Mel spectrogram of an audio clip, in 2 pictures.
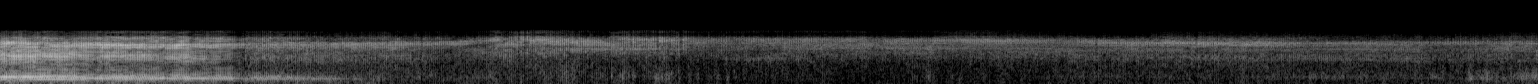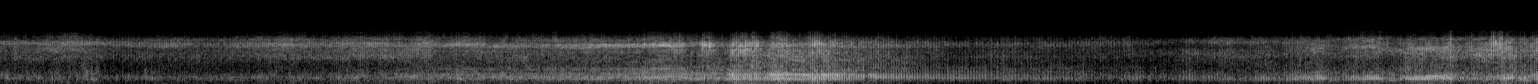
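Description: Small quad (ATV) engines running hard on a snowy track. One passes close and loud at the start, then fades into the distance. Engine sound builds again about twenty seconds in and once more near the end as quads come back by.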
